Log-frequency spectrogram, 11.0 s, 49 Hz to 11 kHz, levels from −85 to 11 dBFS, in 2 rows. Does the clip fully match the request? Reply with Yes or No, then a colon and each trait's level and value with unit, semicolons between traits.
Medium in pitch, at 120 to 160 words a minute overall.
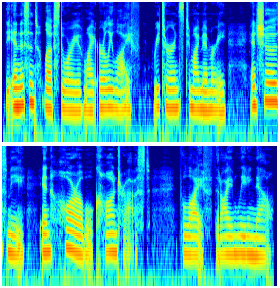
Yes: medium, 180 Hz; slow, 135 wpm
